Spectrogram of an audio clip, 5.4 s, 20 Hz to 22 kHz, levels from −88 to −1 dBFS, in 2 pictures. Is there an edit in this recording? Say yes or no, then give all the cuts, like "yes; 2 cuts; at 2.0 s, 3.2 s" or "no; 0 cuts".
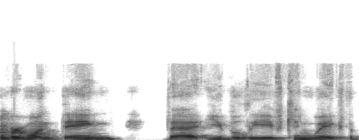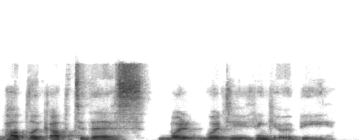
no; 0 cuts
